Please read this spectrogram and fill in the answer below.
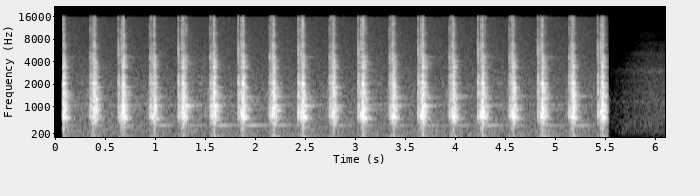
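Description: Ticking clock sound effect: sharp, evenly spaced ticks about three times a second, stopping suddenly near the end.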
